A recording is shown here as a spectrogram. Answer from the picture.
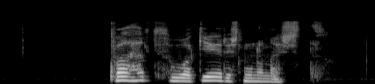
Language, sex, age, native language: Icelandic, male, 20-29, Icelandic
